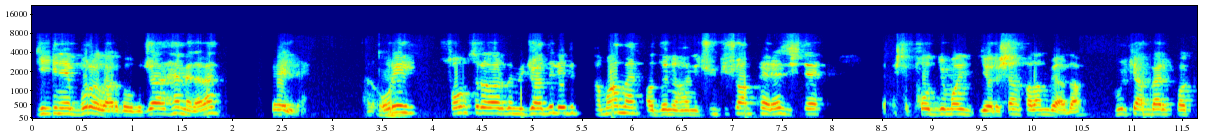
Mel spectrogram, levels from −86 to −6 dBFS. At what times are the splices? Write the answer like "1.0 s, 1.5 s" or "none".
8.5 s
